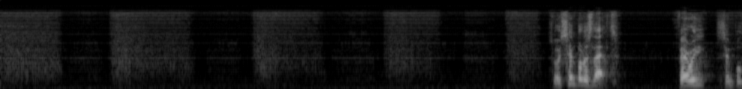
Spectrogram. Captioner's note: blowing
